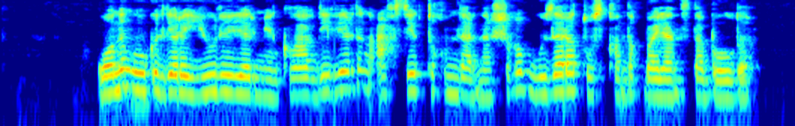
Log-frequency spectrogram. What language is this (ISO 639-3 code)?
kaz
